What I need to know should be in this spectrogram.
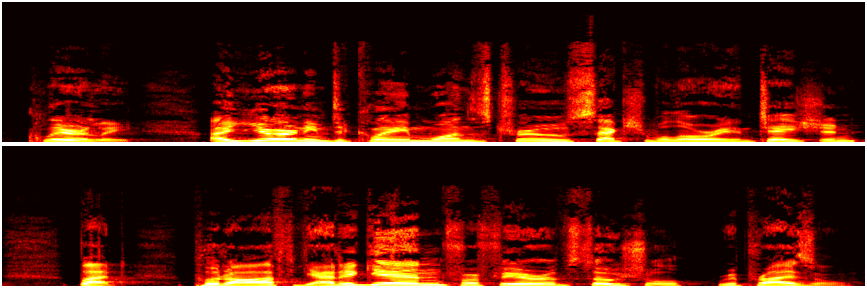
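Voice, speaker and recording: An actor playing a pompous, erudite scholar of musical theater who lectures pretentiously, in a comic radio play. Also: male voice, sits high, lively intonation, takes it slowly, a bit bright, full character voice. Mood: smugly lecturing.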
